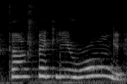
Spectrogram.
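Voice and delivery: high, slow, exaggerated English accent, laughing into it; hammed-up English accent. Shown as a demonstration. Mocking her bad English accent on the book title, hammed-up English accent. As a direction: overdo a posh English accent, stretching Wrong. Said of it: "oh, l'accent anglais nul".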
